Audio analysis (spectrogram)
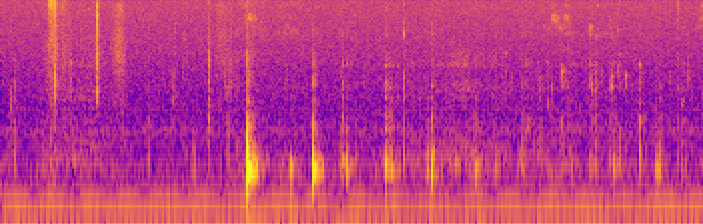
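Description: Close, crisp chewing of powdery raspberry candy that softens into bubble gum, a few sharp crunchy bites early on, then quieter sticky mastication over a steady low hum.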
